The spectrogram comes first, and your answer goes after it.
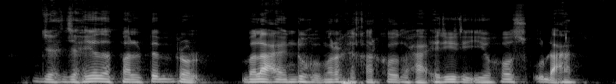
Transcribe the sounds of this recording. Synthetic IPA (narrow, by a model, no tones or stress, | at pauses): d͡ʒɛħt͡ʃɛħjɐðɐpʰɐlpɛbrɔl | bɐlɑːʕɑɪnɖɪɦʊmɐɾɐrkʰɐqɑːrkʰɔːd̪wɑħɑ̰ːʕɪɾiːɾɪijɔhɔːsʊɖɑ̰ʕɑːn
